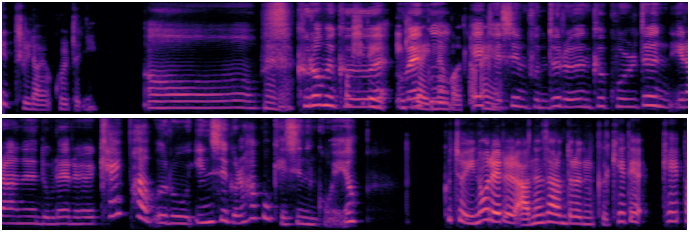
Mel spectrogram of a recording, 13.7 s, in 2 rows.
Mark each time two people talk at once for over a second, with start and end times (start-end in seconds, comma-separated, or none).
3.4-5.0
